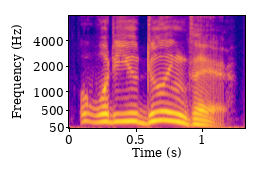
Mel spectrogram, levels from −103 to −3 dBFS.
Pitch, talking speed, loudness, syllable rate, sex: 180 Hz, 225 wpm, -14 LUFS, 6.2 syllables/s, male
